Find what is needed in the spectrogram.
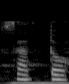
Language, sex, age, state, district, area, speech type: Odia, female, 18-30, Odisha, Rayagada, rural, read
